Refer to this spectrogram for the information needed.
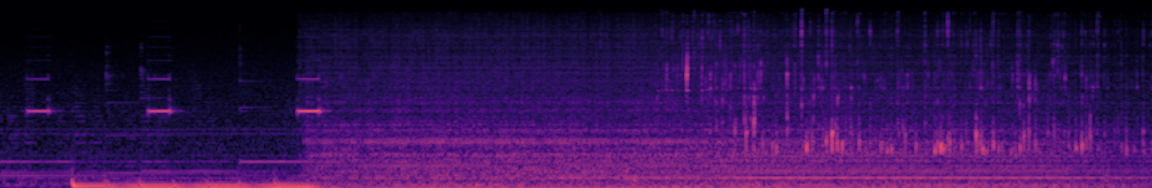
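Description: A coffee machine in a staff break room gives a few short electronic beeps over a loud grinding hum, then stops and liquid pours steadily into a cup as someone gets more coffee, with no talking.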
